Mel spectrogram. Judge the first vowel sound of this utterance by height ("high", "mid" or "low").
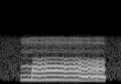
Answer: mid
